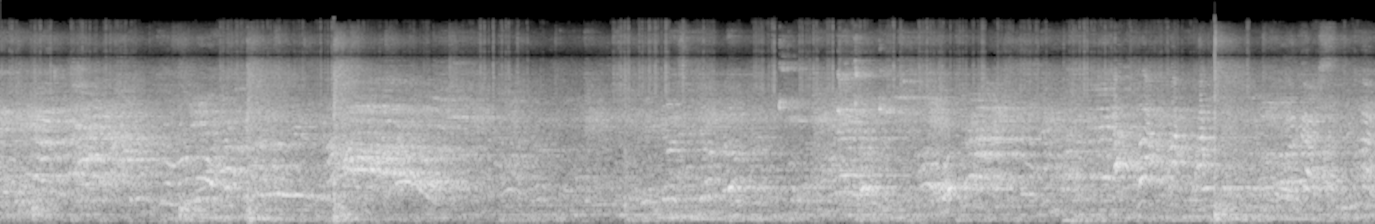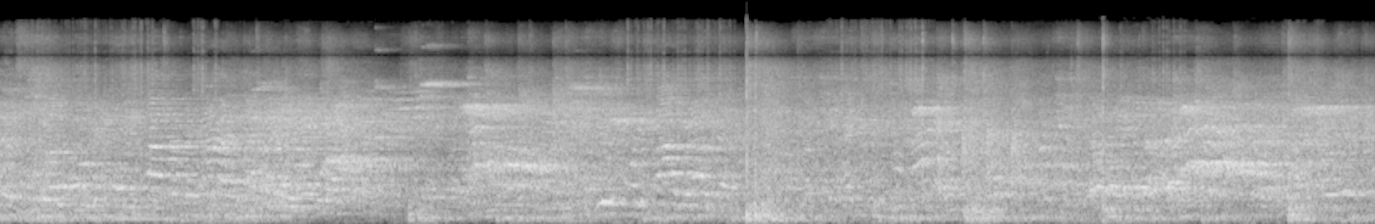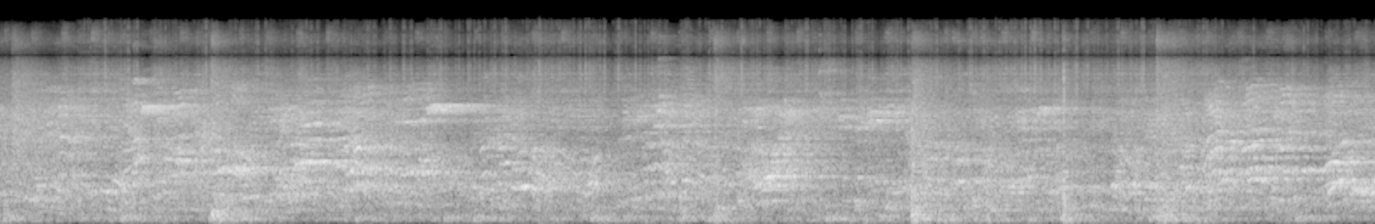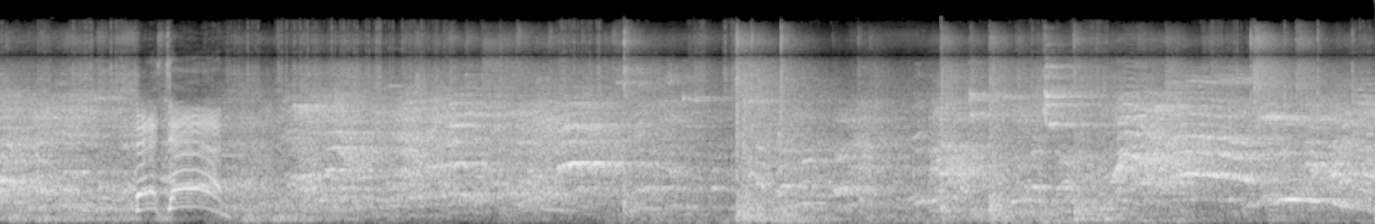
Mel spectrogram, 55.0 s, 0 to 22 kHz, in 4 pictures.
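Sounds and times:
players' voices: 0.0 - 55.0.

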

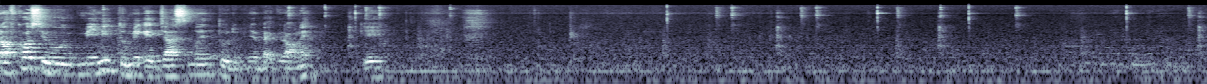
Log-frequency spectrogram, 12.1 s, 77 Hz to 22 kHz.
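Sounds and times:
steady low hum: 0.0 - 12.0
faint computer clicking: 2.8 - 4.6, 6.6 - 12.0.

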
